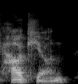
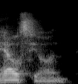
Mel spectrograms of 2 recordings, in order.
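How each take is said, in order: First: It is said with a Greek pronunciation. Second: It is said with an English pronunciation. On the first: "I pronounce it in the Greek like halcyon" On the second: "in English it would be halcyon"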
